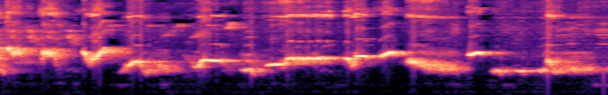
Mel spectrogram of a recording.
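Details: Melodious white-rumped shama song played to draw answering song from other shamas: a flowing series of mellow, slurred whistles rising and falling in quick succession, with faint high notes above.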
